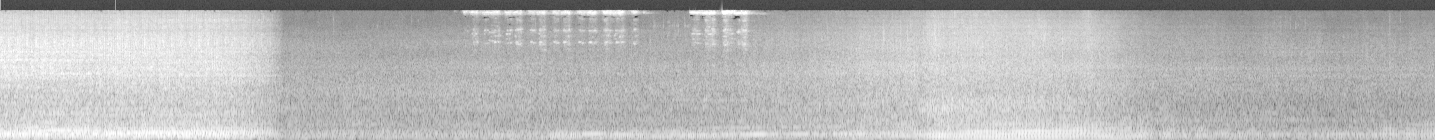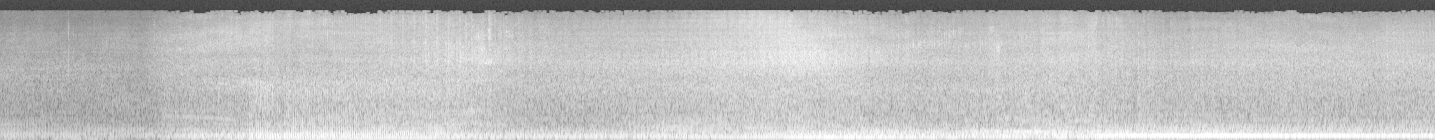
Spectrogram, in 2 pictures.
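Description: Engines of several vintage sports cars idling and pulling away in turn, each rising in pitch as it accelerates. Much quieter for a stretch after about three seconds, then louder again from about sixteen seconds in, with a steady engine note near the end.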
